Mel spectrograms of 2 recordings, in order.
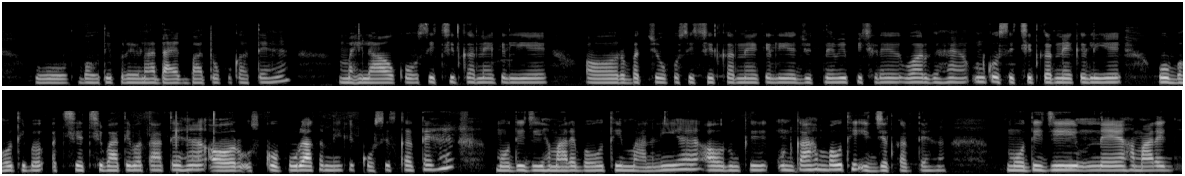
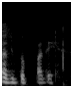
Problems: background sounds at intervals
